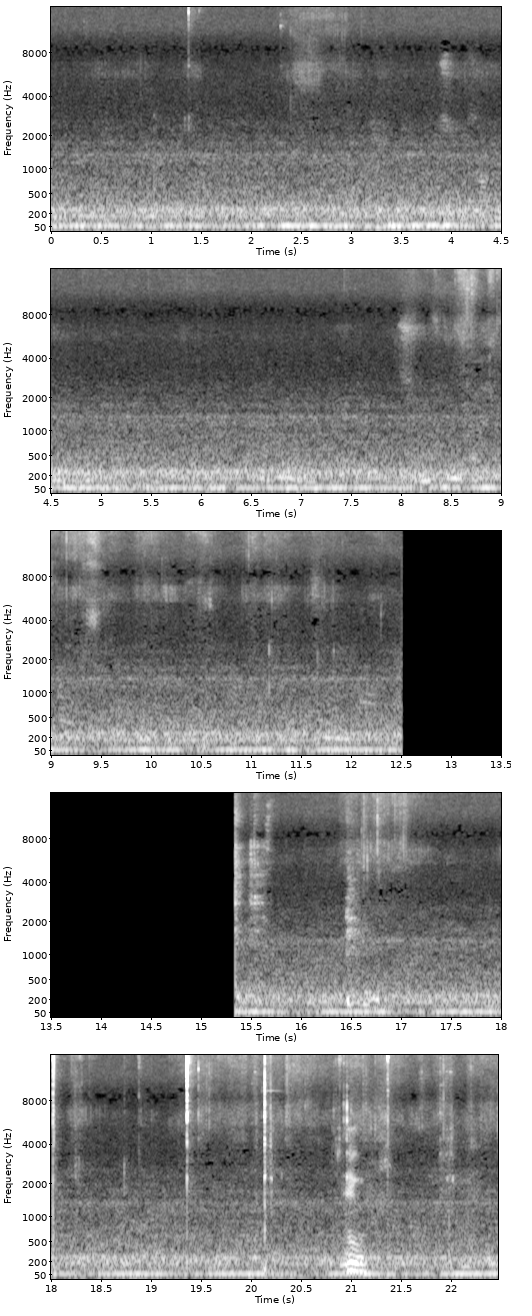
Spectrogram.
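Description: Metal tweezers click faintly against each other.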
